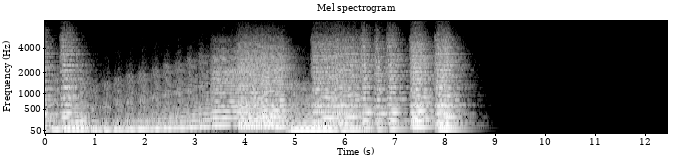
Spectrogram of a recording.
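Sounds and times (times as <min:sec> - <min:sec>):
MIDI quartet of four double basses playing: 0:00.0 - 0:08.2.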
